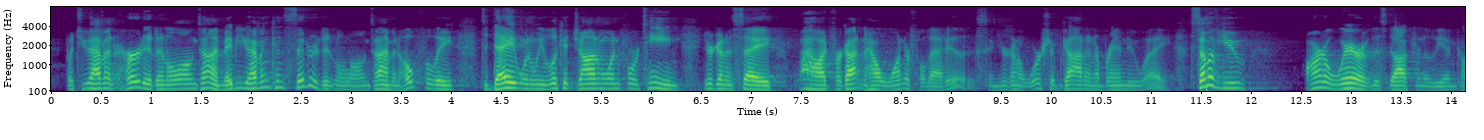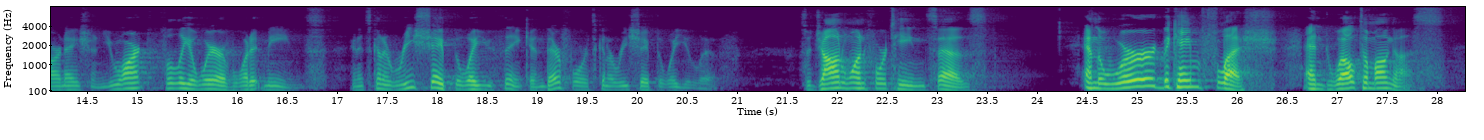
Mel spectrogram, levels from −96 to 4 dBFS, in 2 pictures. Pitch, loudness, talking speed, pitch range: 155 Hz, -22 LUFS, 210 wpm, 135-180 Hz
